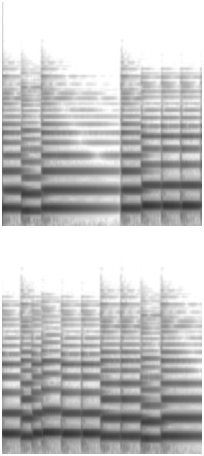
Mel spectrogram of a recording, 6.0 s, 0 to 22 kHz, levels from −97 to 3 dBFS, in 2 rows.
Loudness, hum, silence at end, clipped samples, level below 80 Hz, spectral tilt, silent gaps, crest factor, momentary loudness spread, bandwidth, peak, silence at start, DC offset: -23 LUFS; none; 0 s; under 0.1%; -66 dBFS; -6.5 dB/octave; none; 12 dB; 7 LU; 6.8 kHz; -12 dBFS; 0 s; under 0.1%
